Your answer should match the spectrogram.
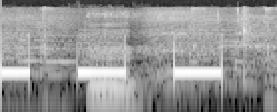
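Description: A telephone busy tone pulses after a call is cut off. Three loud beeps of the same steady pitch are broken by short gaps with faint noise between them.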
